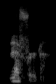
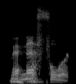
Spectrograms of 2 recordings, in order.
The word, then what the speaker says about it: Mefford: Mefford. M-E-F. Mefford. Yep. Yeah. Okay. All right. It's so kind of like method with a TH, right? But Mefford. The D on the very end, bud.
